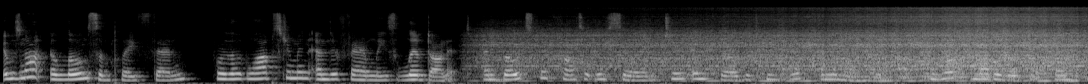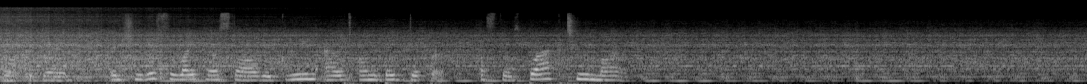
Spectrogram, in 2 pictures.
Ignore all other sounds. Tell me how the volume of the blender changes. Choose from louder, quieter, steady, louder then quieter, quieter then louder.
louder then quieter.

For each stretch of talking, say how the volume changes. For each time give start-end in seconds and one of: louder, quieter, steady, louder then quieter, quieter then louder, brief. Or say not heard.
0.0-17.1 steady.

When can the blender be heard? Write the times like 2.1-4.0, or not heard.
4.6-21.7.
